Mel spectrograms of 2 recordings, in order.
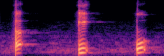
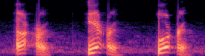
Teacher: the Hamza is one side that must be pronounced with a jerking sound, and the Ain must be pronounced with a jerking, but not like the Hamza. It must be pronounced according to its makhraj.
